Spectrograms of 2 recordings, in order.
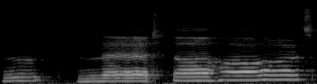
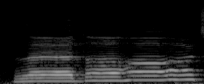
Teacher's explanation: make sure the word let is a nice T and not a D · Shown in: first take · Let the hearts, and not let the hearts, because then we lose the word.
